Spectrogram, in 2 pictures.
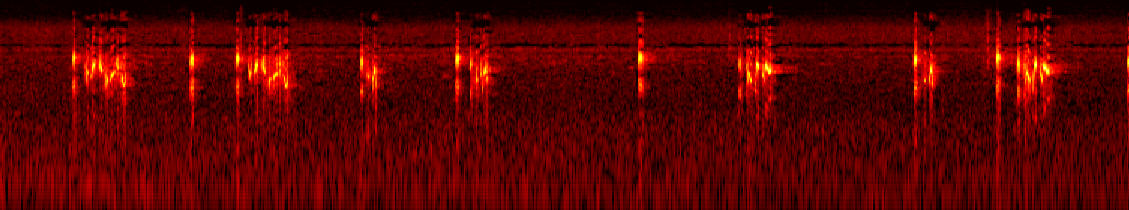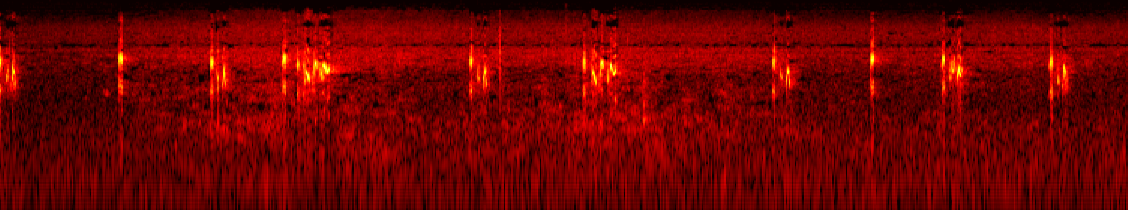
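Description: Songbird giving short, sharp chirping calls, about twenty of them, one every second or two, some doubled. A faint steady hiss sits underneath in the second half.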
